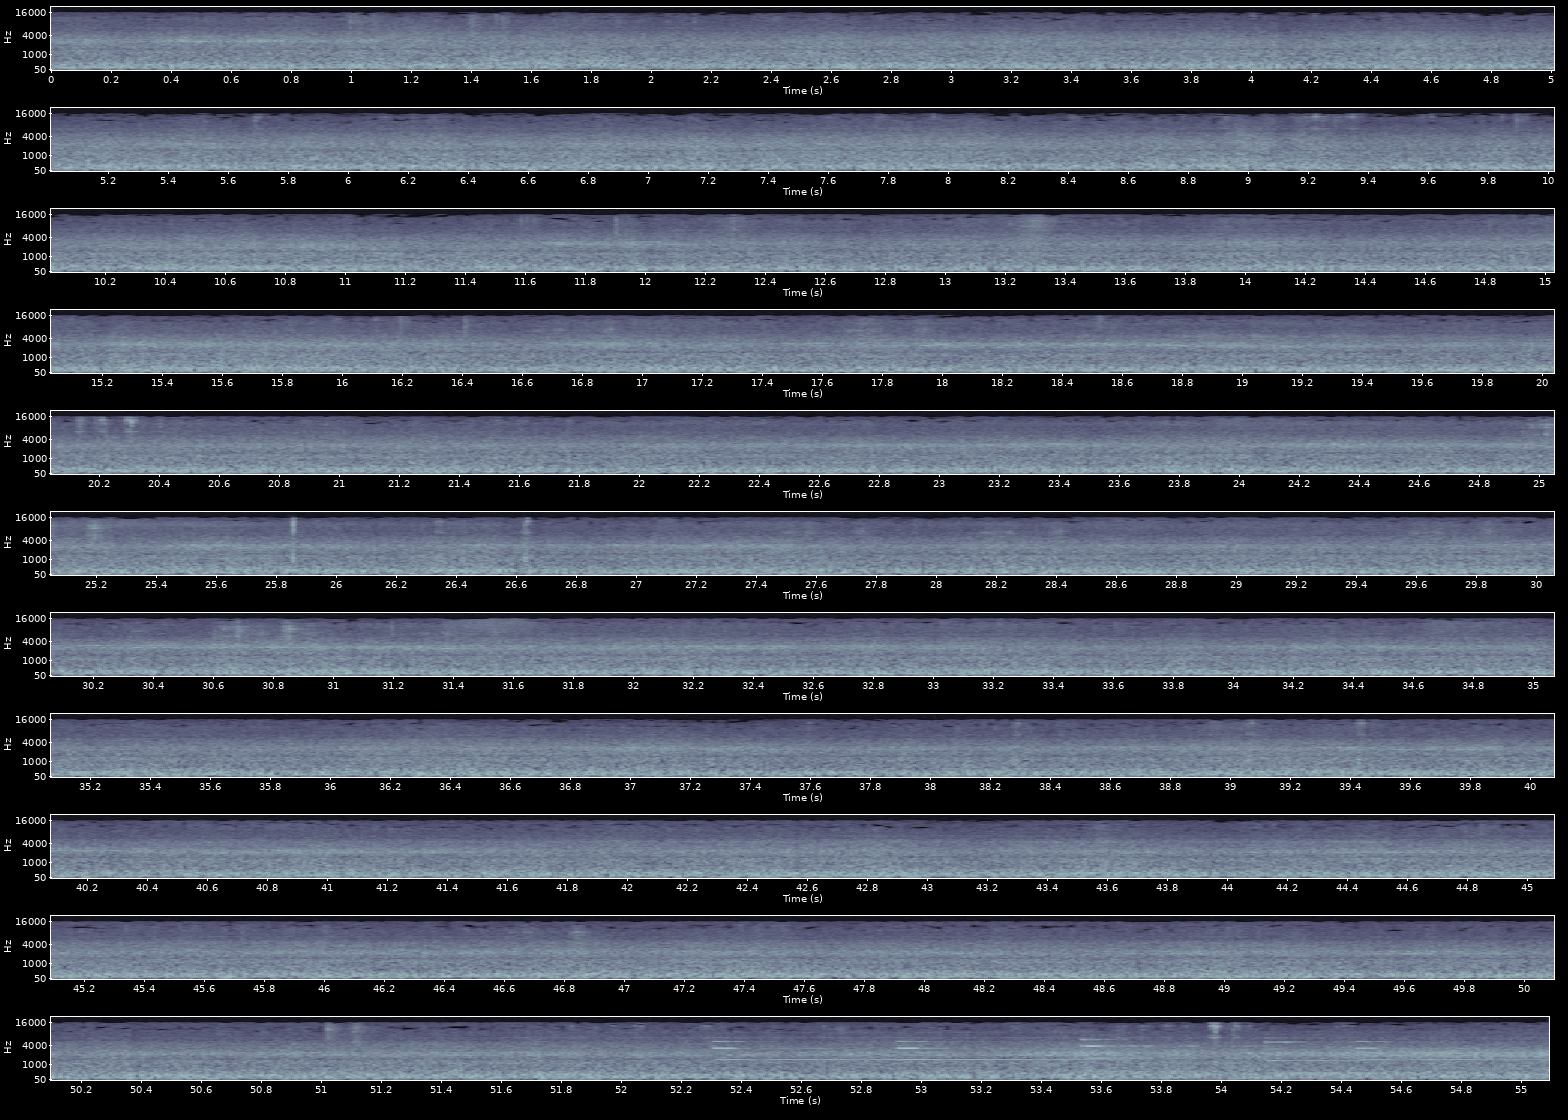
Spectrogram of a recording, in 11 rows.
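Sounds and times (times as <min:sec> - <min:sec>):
train rumble inside passenger car: 0:00.0 - 0:55.0
faint high hum: 0:51.0 - 0:55.0.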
